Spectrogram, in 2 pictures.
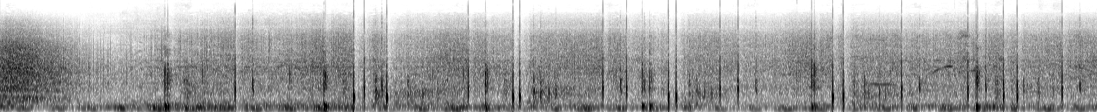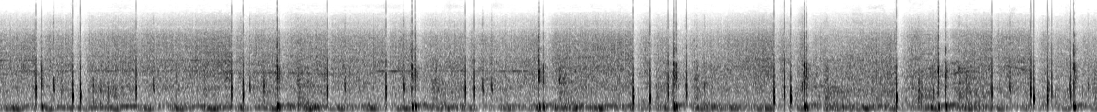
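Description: Fireworks display: a rapid, continuous run of sharp bangs and crackling pops over a steady background hiss, with a loud burst right at the start.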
